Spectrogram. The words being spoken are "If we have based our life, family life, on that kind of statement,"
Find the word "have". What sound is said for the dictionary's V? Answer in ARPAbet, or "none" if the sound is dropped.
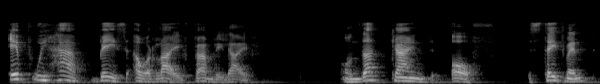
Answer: V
